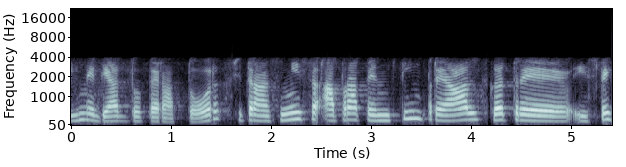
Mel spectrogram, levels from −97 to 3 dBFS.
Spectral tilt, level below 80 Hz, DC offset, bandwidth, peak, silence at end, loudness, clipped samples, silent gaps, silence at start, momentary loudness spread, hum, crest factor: -10.5 dB/octave; -66 dBFS; under 0.1%; 4 kHz; -2 dBFS; 0 s; -18 LUFS; under 0.1%; none; 0 s; 8 LU; none; 16 dB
